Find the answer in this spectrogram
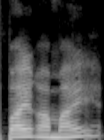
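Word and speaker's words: Bayramaj: Alushi, ehemals Bayramay. – Super, ja. Gut ausgesprochen.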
